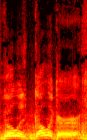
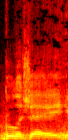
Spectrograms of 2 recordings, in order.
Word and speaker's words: Gulager: It stars Clu Gulager, or Gulager, you can pronounce it anyway, several different ways.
